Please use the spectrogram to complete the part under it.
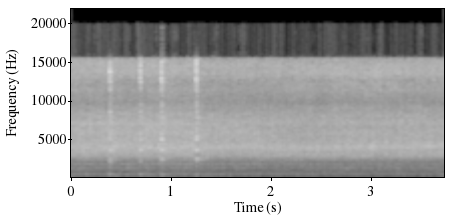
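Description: Onions sautéing with chili powder in a pan give a steady broadband sizzle, with a few soft scraping stir strokes early on and no talking.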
